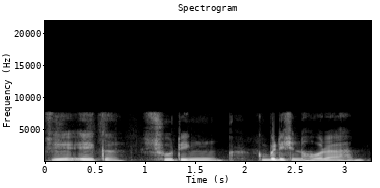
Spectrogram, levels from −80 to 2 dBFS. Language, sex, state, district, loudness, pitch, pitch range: Hindi, male, Punjab, Pathankot, -18 LUFS, 135 Hz, 130-140 Hz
